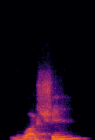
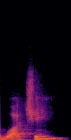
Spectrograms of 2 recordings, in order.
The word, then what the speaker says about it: watching: All data which has ch in its word are pronounced sh, like washing for watching and touch for touch.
